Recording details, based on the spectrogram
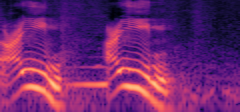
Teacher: عین تو حلق کے درمیان والے حصے سے ادا ہوتا ہے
